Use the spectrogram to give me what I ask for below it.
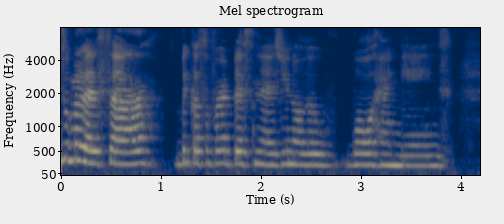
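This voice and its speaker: A woman with a non-native accent speaks in a high pitch at a moderate pace. Her tone is bright and sharp, her intonation fairly even. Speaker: cancer survivor. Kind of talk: testimony interview.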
